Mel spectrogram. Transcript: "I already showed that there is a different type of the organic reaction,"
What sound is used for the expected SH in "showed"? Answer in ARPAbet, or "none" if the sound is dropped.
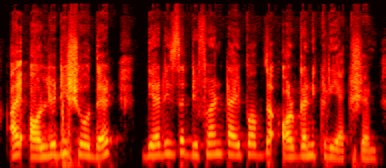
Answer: SH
